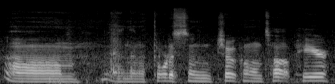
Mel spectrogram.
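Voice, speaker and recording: Man with a gravelly voice, vlogging outdoors. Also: fairly high pitch, fairly even intonation, a little hiss or hum. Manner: halting, lots of "uh" fillers, enthusiastic about finds. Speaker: vlogger at a hamfest. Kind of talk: casual walkaround vlog. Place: outdoor fairground flea market.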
